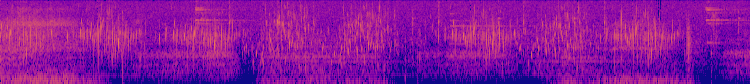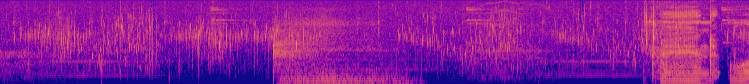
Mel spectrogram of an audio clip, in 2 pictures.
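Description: Watering crops with a watering can in the farming video game Stardew Valley, several soft splashing pours in a repeating rhythm, each lasting about a second, fairly quiet.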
